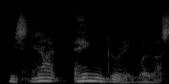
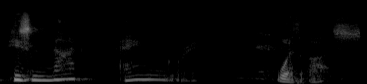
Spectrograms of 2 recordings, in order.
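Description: First: Said in the usual way. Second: Whispered, soft and close; whispered reassurance. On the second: Real, not acted. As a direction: lean in and whisper the comfort. Reassuring the congregation.

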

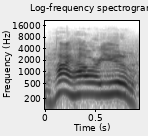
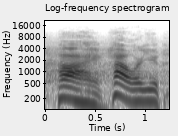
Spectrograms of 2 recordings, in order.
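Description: First: Loud, high, overeager hi, how are you; eager greeting. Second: Said in the usual way. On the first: Retold or imitated. Escaped man greeting cafe strangers, loud and overeager. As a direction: burst out with the greeting, hungry for company. Starved for contact, greeting people.

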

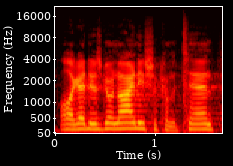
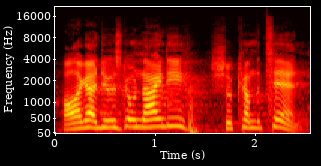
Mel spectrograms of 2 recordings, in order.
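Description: First: Said in the usual way. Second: Fast, higher, louder self-pep talk. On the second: Retold or imitated. Psyching himself up in the mirror, fast and excited. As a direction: pump yourself up quickly.

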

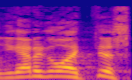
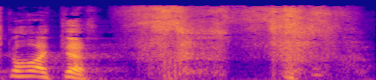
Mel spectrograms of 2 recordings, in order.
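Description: First: Said in the usual way. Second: Very slow breathy drag on go like this; inhaling demo. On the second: Shown as a demonstration. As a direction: kid showing how to inhale a cigarette.

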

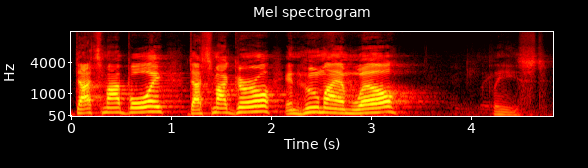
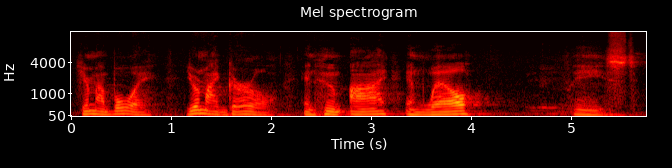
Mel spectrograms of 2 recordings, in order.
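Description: First: Booming voice of God. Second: Soft, slow, intimate voice of God; tender blessing. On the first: Retold or imitated. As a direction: proclaim God's blessing over the church. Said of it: "guess what God says about you". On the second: Acted. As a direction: whisper the blessing to each listener. Soft echo of God's blessing.

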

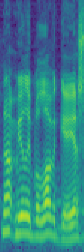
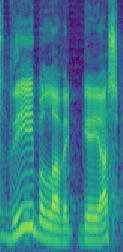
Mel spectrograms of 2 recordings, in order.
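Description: First: Said in the usual way. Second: Slow, with "the" drawn out and lifted; stress on THE. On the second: Shown as a demonstration. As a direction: linger on "the" before "beloved Gaius".

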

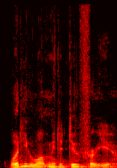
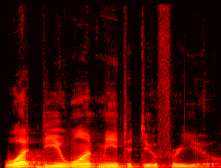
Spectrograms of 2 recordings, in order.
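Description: First: Higher, softer and quick, like a gentle marvel; tender repeat. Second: Said in the usual way. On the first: Retold or imitated. Preacher savours Jesus' question, higher, softer, quick. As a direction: repeat it softly in wonder. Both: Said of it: "What an amazing question".

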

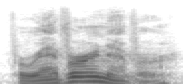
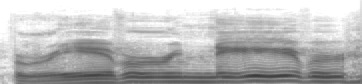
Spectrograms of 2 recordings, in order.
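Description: First: Said in the usual way. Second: Drawn-out, slow country twang; country accent. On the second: Shown as a demonstration. Preacher hears a country song in the verse, country accent. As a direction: put on your best country-song accent. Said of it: "it's my best country accent for you".

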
